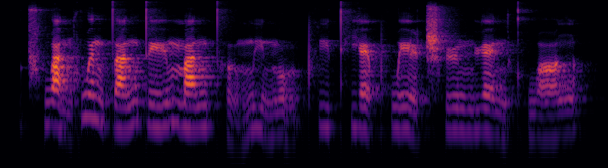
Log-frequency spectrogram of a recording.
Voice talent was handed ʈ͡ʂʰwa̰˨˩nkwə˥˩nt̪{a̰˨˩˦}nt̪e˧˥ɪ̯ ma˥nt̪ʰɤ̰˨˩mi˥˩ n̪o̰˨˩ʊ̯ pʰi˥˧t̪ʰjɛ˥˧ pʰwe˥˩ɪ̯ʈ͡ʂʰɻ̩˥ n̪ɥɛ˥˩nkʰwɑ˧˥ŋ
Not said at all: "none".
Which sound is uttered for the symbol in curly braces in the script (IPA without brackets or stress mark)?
a˧˥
